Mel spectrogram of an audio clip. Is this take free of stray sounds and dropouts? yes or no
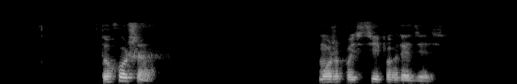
yes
